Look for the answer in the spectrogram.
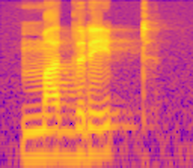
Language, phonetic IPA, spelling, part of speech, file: Czech, [ˈmadrɪt], Madrid, proper noun, Cs-Madrid.ogg
- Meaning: 1. Madrid (the capital city of Spain) 2. Madrid, Community of Madrid (an autonomous community of Spain) 3. Madrid (a province of the Community of Madrid, Spain)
